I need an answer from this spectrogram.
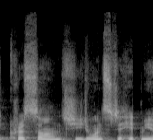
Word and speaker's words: croissant: So it's croissant. Croissant. It's not croissant. So the way to say it is you have to break your nose. Yeah. Break your nose, hold it in a weird way.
